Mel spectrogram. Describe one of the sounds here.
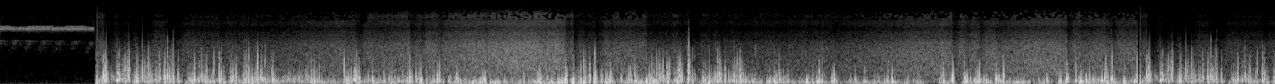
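Strong wind gusts and buffets loudly outdoors.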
